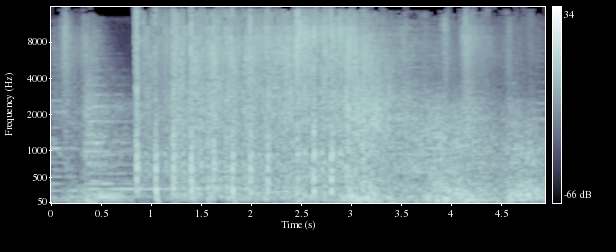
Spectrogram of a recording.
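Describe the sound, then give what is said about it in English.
An automatic weapon fires at a can of gasoline. A brief musical tone gives way to a rapid run of loud, sharp shots, followed by dense, continuous heavy noise. “The sound you hear at the end of that campaign ad, all that boom, boom, boom, boom, boom, boom, booming, is Greitens firing an automatic weapon at a can of gasoline.”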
